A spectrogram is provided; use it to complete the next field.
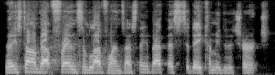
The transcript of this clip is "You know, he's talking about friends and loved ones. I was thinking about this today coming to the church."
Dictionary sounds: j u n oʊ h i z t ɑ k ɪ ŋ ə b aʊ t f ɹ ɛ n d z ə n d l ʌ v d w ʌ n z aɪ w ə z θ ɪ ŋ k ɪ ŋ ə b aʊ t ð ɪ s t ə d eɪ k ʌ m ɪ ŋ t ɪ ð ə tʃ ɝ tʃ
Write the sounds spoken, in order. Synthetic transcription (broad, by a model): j n oʊ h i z t ɑ k ɪ ŋ ə b aʊ t f ɹ ɛ n d z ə n l ʌ v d w ʌ n z aɪ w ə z θ ɪ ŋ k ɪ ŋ ə b aʊ t ð ɪ s t ə d eɪ k ʌ m ɪ ŋ t ɪ ð ə tʃ ɝ tʃ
